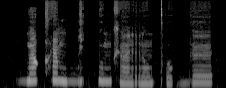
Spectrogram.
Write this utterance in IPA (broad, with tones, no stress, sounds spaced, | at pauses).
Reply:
ɡ͡b œ̃˥ qʰ ĩ˥ m ɡ͡b i˥ k͡p u˥ m ʃ œ̃˩ r ũ˩ pʼ u˩ ɡ͡b ø˥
